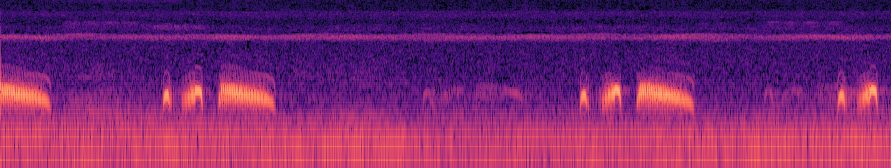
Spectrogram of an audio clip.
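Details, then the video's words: Wild zebra dove calling: short rapid stuttered notes and longer falling coos in repeated phrases about every four seconds, over low rumbling background noise and a constant high tone. "panggilan burung liar si pehang"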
